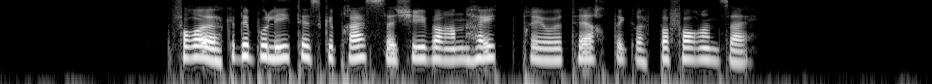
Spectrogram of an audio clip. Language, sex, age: Norwegian, female, 33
